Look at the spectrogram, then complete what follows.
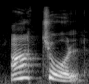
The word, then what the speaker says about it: আঁচল: পরের শব্দ আ চন্দ্রবিন্দু চ ল, আঁচল। আঁচল, আঁচল। শাড়ির যে প্রথম অংশটা থাকে সেটাকে আমরা বলি আঁচল, মায়ের আঁচল, তাই না? আঁচল। তারপর চল, আয়ের উচ্চারণ এখানে নাসিক্য, আঁচল নয় কিন্তু, আঁচল।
